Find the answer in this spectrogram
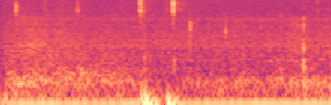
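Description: Two soft clicks about a second in, from a computer mouse advancing a presentation slide, over a steady low electrical hum.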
